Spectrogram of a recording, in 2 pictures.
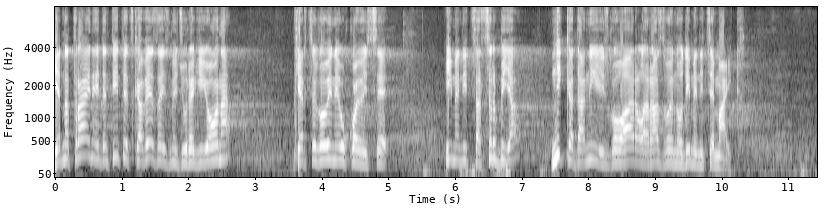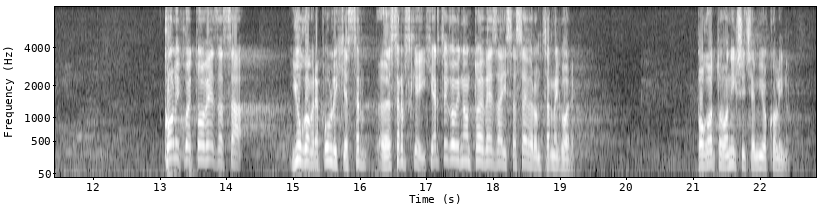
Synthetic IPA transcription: jed̪nat̪ɾaːjnaid̪e̞nt̪it̪e̞t̪skaʋe̞ːzaizme̞d͡ʑuɾe̞ɡio̞ːna | xeɾt̪se̞ɡo̞ʋine̞uko̞jo̞jse | ime̞nit̪sasr̩bijanikad̪anije̞izɡo̞ʋaːɾalaɾazd̪ʋo̞jnoːd̪ime̞nit̪se̞ma̰jkḁ | ko̞liko̞je̞t̪o̞ːʋe̞ːzasa | juɡo̞mɾe̞publike̞sr̩pske̞ixe̞ɾt̪se̞ɡo̞ʋino̞mt̪oːjeʋe̞ːzaisase̞ʋe̞ɾo̞mt̪sərneɡo̞ɾḛ | po̞ɡo̞t̪o̞ʋo̞nikʃit͡ɕe̞mio̞ko̞lḭnom

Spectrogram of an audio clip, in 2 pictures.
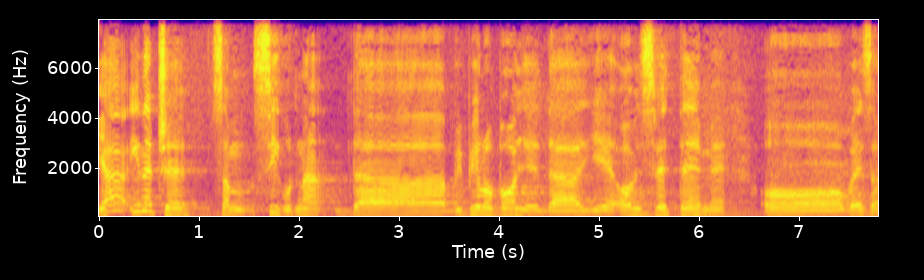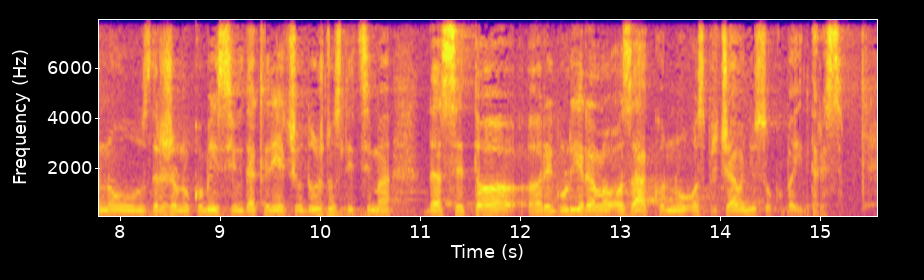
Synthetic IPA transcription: jaːʔinat͡ʃe̞ | samsiɡuɾnad̪a | bibiːlˠo̞bo̞ʎe̞d̪ajeʔo̞ʋe̞sʋe̞t̪eːme̞ | oʋe̞ːzano̞uzd̪r̩ʒaʋnuko̞misijud̪akle̞ɾje̞ːt͡ʃiod̪uːʒnosnit̪sima | d̪ase̞t̪o̞ːɾe̞ɡuliːɾalo̞ʔozaːko̞nuʔo̰spɾjet͡ʃaːʋaɲusṵːkoba̰ḭnt̪eɾesḁ

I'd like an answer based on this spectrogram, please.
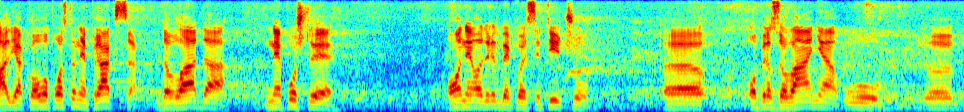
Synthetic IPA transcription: aliako̞o̞ʋo̞po̞st̪ane̞pɾaksa̰d̪aʋlˠaːd̪ane̞po̞ʃt̪uje̞ | o̞ne̞o̞d̪ɾe̞d̪̚be̞ko̞jeset̪iːt͡ʂu | obɾazo̞ʋaːɲaʔu

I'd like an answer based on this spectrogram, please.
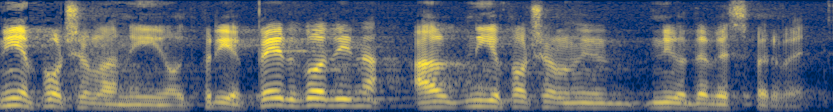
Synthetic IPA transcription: nije̞po̞t͡ʃelaniod̪pɾijepeːt̪ɡo̞d̪inaalinijepo̞t͡ʃelaniniod̪ːeʋest̪pər̩ʋḛ

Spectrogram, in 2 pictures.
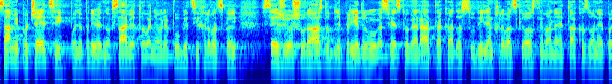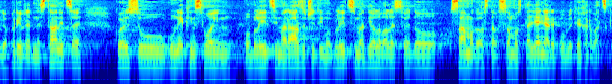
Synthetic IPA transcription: saːmipo̞t͡ʃe̞ːt̪sipo̞ʎo̞pɾiʋɾe̞d̪no̞ɡsaːʋje̞t̪o̞ʋaɲauɾe̞publit̪sixr̩ʋat̪sko̞j | se̞ːʒujo̞ʃuɾaːzd̪o̞bʎe̞pɾije̞d̪ɾuɡo̞ɡasʋje̞t̪sko̞ɡaɾat̪akad̪asud̪iːʎe̞mxr̩ʋat̪ske̞o̞sniʋane̞t̪ako̞zʋaːne̞po̞ʎopɾiʋɾe̞d̪ne̞st̪anit̪se̞ | ko̞je̞suːne̞kimsʋo̞jimo̞bliːt̪simaɾaːzlit͡ʃit̪imo̞bliːt̪simad̪je̞lo̞ʋalesʋe̞d̪o̞saːmo̞ɡaosasamost̪aʎe̞ːɲaɾe̞publike̞xr̩ʋat̪ske

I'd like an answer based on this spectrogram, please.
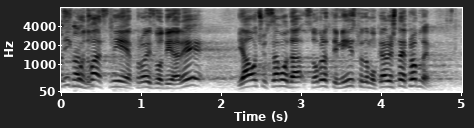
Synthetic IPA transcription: niood̪ʋaːsnijepɾo̞izʋo̞d̪iaɾe | jaːo̞t͡ɕusamo̞d̪aseo̞bɾat̪iminist̪ɾud̪amukaːʒeʃt̪ajepɾo̞blḛm

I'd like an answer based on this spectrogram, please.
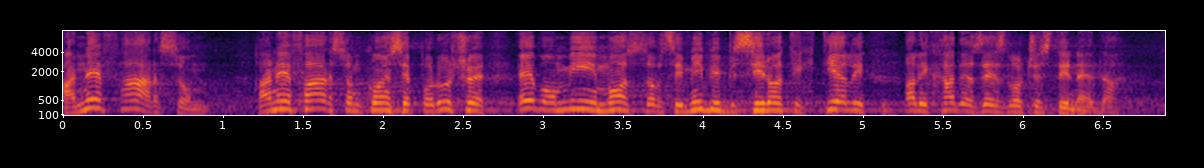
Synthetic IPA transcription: ane̞faɾsom | ane̞faɾsomkojomsepo̞ɾut͡ʃuje̞e̞ʋomiːmo̞st̪oʋt̪simibisiɾot̪ixt̪jelialixad̪ezezlˠot͡ʃest̪inḛd̪a̰

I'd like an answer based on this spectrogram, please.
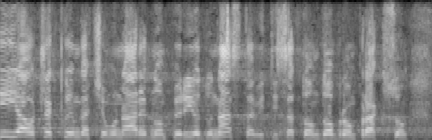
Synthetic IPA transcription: jaːo̞t͡ʃe̞kuje̞md̪at͡ɕe̞munaːɾe̞d̪no̞mpe̞ɾio̞d̪unast̪aʋit̪isat̪o̞ːmd̪o̞bɾo̞ːmpɾakso̞ːm

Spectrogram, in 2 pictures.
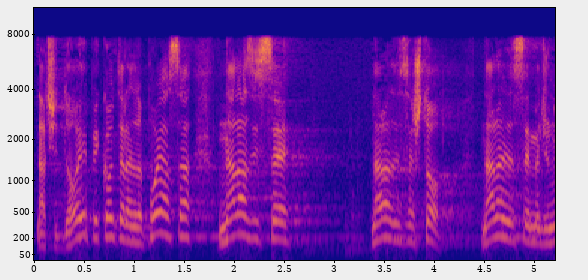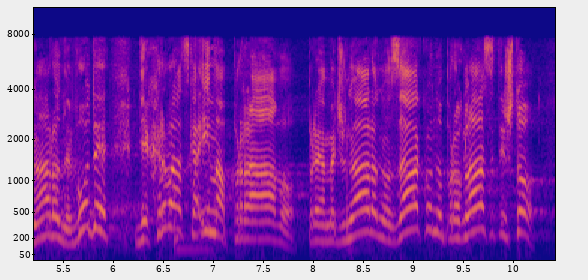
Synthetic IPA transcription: znʔa̰ːt͡ʃid̪ojepikoeɾnat̪opo̞jasanalazise̞ | nalazis̬e̞ʃt̪o̞ | nalazise̞me̞d͡ʒunaːɾo̞d̪ne̞ʋo̞d̪e̞ɡ̚d̪ʲje̞xr̩ʋaːt̪skaimapɾaːʋo̞pɾe̞mame̞d͡ʒunaːɾo̞d̪nomzaːko̞nupɾo̞ɡlˠaːsit̪iʃt̪o̞

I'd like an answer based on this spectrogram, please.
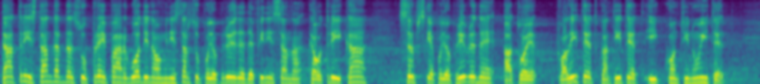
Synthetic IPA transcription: t̪aːt̪ɾiːst̪and̪aɾd̪asupɾepaːɾɡo̞d̪inauminist̪aɾst̪vupo̞ʎo̞pɾivɾe̞d̪e̞d̪e̞finisaːnakao̞t̪ɾiːkaː | sr̩pske̞po̞ʎo̞pɾiʋɾe̞d̪e̞at̪o̞ːje̞ | kʋalit̪e̞t̪kʋant̪it̪e̞t̪iko̞nt̪inuit̪ḛt̪

